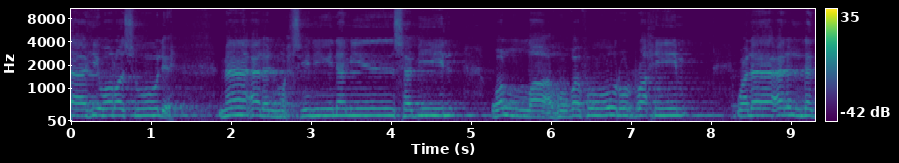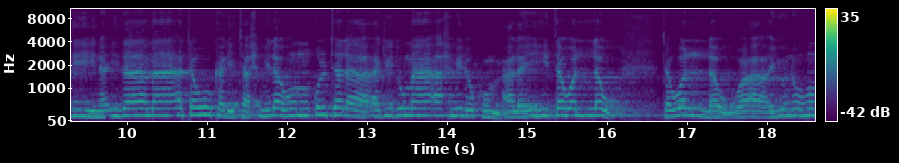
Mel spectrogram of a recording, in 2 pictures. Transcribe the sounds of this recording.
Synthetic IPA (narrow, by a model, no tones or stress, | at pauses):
aːɦɪwɑɾˤɑsuːlɪh | maːʕalaːlmʊħsɪniːnamɪnsabiːl | wɑlːɑːhʊɣɑfuːɾrˤːɑħiːm | walaːʕalalːaðiːnaʔɪðaːmaːʔat̪awkalɪt̪aħmɪlahʊmqʊlt̪laːʔad͡ʒɪd̪maːʔaħmɪlʊkʊmʕalajhɪt̪awalːaw | t̪awalːawːaʔaʕjʊnʊhʊ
